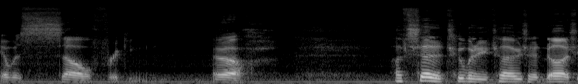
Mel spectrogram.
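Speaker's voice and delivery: slow speech talking through a yawn. Speaker, tired after coming home from work, keeps talking while yawning. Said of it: "I'm sorry for yawning".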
